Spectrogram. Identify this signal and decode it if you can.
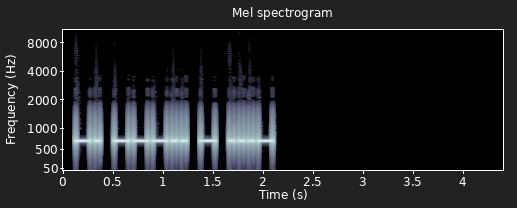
Morse code, heard as a keyed tone, about 25 wpm, 700 Hz. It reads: N8TV
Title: USA Call Signs Repeated 3x 25wpm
